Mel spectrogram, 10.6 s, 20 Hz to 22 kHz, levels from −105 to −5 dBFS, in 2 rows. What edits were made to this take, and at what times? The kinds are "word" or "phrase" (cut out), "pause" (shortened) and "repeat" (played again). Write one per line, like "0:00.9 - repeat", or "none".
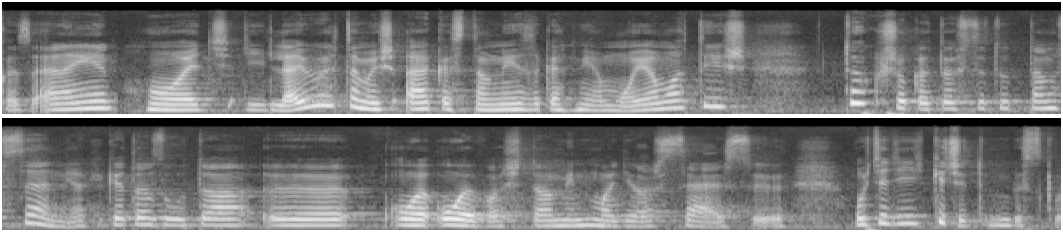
0:01.2 - word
